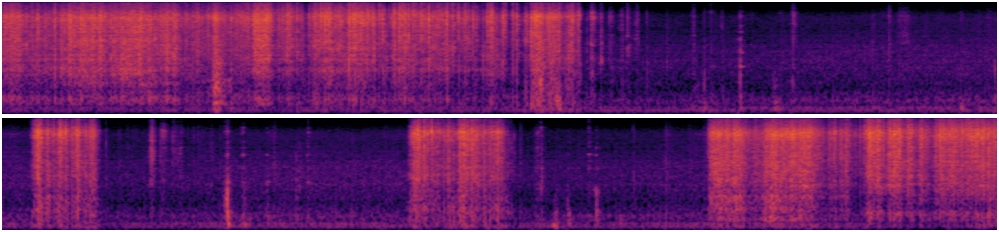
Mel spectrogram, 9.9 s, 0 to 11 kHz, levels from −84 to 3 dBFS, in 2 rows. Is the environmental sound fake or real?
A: fake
